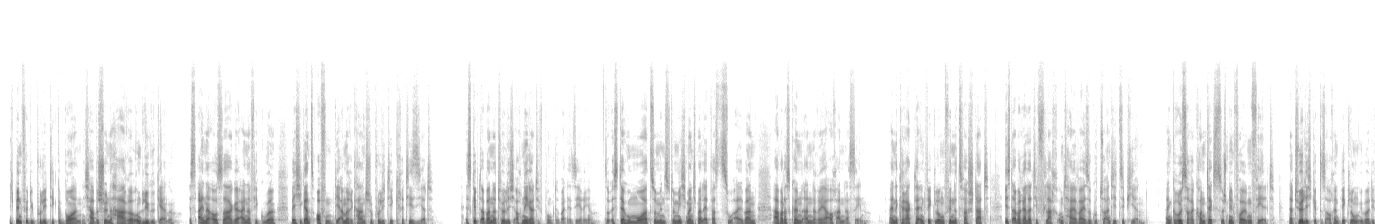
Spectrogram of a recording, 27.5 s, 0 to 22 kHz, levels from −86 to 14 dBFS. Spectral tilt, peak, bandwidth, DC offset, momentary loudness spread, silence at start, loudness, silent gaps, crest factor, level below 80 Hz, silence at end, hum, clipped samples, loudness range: -6.5 dB/octave; -6 dBFS; 14.5 kHz; under 0.1%; 13 LU; 0.2 s; -28 LUFS; 8.84-9.20 s; 22 dB; -58 dBFS; 0 s; none; under 0.1%; 3 LU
